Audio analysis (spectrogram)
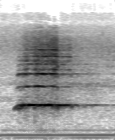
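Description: A steam train whistle sound effect gives one short clear tone with a breathy hiss, lasting about half a second over a low steady hum, close and alone.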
